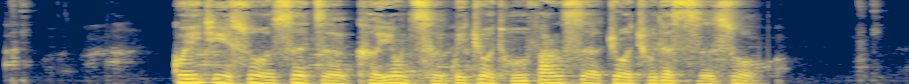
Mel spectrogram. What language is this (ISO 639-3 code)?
zho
